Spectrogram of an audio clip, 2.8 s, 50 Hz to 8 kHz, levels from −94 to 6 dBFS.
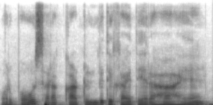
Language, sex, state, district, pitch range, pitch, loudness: Hindi, male, Arunachal Pradesh, Papum Pare, 110-125 Hz, 110 Hz, -19 LUFS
